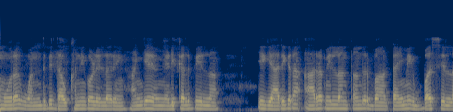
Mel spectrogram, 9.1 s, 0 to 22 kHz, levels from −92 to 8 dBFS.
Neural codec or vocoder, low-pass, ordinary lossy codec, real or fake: none; 5.4 kHz; AAC, 48 kbps; real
